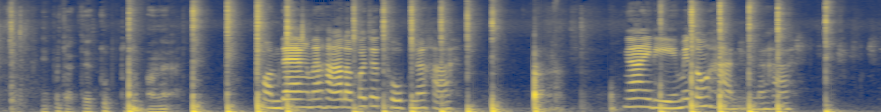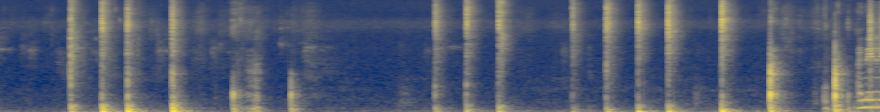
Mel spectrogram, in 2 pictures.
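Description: A stone pestle pounds on a wooden board with dull thuds.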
